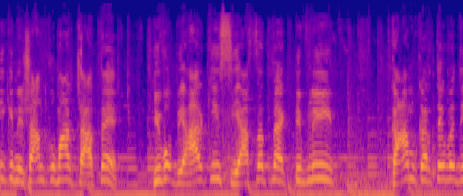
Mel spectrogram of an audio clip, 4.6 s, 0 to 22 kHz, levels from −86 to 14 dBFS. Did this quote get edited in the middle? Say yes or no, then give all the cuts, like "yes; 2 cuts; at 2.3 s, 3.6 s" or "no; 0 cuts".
no; 0 cuts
